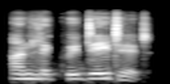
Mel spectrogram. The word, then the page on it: Unliquidated: Indian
